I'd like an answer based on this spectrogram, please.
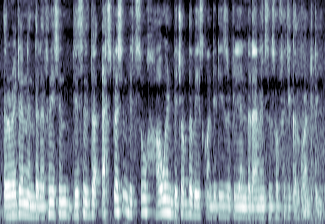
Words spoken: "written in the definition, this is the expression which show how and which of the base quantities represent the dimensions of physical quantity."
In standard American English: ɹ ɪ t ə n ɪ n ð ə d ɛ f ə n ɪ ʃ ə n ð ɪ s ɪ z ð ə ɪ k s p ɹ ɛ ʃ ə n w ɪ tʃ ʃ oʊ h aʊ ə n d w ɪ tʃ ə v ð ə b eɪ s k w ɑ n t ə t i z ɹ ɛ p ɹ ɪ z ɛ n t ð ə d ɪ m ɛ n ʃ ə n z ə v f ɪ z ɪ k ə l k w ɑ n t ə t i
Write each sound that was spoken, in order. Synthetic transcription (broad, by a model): ɹ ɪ t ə n ɪ n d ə d ɛ f ə n ɪ ʃ ə n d ɪ s ɪ z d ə ɪ k s p ɹ ɛ ʃ ə n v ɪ tʃ s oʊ h aʊ ə n d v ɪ tʃ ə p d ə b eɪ s k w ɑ n t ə t i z ɹ ɛ p ɹ ɪ z ɛ n t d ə d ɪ m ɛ n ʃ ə n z ə v f ɪ z ɪ k ə l k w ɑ n t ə t i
